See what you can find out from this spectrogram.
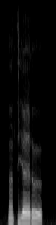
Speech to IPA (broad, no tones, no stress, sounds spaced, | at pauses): ə̃ t j ɛ ɾ ɵ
